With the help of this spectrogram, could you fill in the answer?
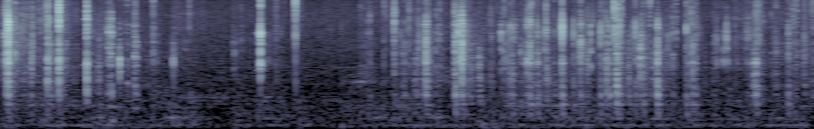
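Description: A metal utility knife scrapes and slices pieces off the grid-scored surface of a solid teal Lux bar soap. The result is a quick, uneven run of faint, crisp, bright crackles and ticks, each dying away almost instantly, with almost no low end.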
